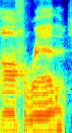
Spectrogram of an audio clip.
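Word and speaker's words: Offred: is changed to like it's spelled like off red off of Fred a Fred off Fred and she's the one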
